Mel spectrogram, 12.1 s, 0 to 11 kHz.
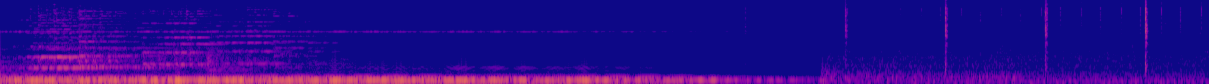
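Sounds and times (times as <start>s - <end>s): low droning ambient music: 0.0s - 7.7s
clock ticking: 8.3s - 12.0s.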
